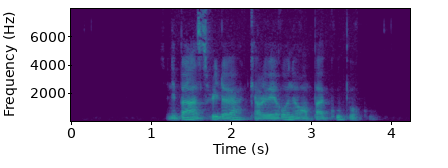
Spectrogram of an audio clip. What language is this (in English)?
French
